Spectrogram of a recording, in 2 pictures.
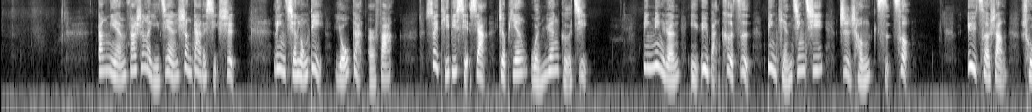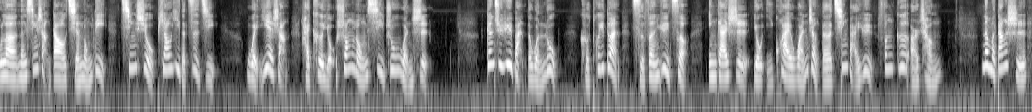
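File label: Mandarin, audio guide; architechure collection heritage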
